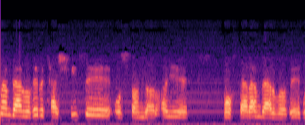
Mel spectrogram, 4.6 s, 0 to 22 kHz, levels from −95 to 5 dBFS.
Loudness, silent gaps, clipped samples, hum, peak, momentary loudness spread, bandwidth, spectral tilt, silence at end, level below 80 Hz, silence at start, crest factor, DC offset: -17 LUFS; none; under 0.1%; none; 0 dBFS; 9 LU; 4.8 kHz; -6 dB/octave; 0 s; -52 dBFS; 0 s; 16 dB; under 0.1%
